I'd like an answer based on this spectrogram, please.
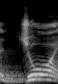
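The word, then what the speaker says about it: joy: तो यहां पे रूल में देखिए कि जब किसी वर्ड के अंत में ओ वाई एक साथ रहता है तब ओ वाई का उच्चारण ओए होता है।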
